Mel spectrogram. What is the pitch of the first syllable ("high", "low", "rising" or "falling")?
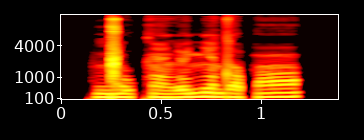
low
